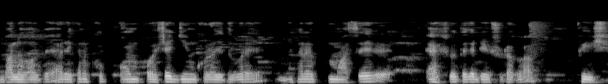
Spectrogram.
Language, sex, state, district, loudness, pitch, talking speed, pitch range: Bengali, male, West Bengal, Dakshin Dinajpur, -21 LUFS, 120 Hz, 175 wpm, 115-125 Hz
